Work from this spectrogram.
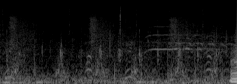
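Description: A horse whinnies in The Legend of Zelda: Twilight Princess HD, with hoof clops beneath, a short loud burst at the end, and someone talking over it.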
